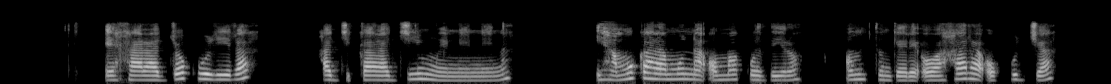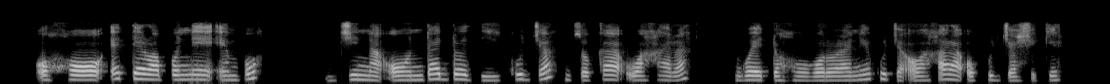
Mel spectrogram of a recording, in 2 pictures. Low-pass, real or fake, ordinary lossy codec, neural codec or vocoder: 7.2 kHz; real; Opus, 16 kbps; none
